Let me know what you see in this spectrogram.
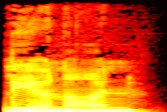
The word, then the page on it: leonine: British English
